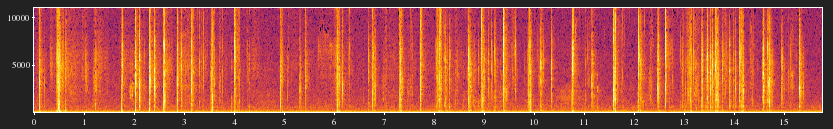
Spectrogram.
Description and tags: Stabbing an orange to get stabbing/murder sound effects
squishy, stabbing, Murder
